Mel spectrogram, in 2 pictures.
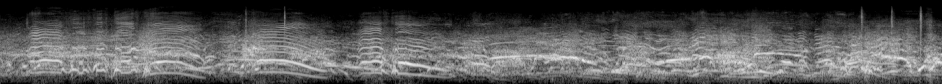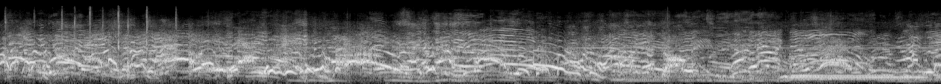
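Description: A crowd of young women and girls screams and cheers excitedly outdoors.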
